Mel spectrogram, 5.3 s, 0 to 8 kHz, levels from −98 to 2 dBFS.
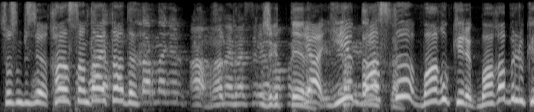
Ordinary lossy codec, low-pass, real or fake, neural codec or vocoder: none; 7.2 kHz; real; none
